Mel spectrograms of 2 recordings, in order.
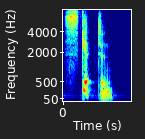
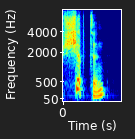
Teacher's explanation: with its Norse SK sound at the beginning instead of its English sh sound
